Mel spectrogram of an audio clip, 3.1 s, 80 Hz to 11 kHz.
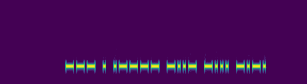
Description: Morse code, heard as a keyed tone, about 44 wpm, 700 Hz. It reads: OE1XBC
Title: DXCC-100 Call Signs - 6 Characters - 45wpm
